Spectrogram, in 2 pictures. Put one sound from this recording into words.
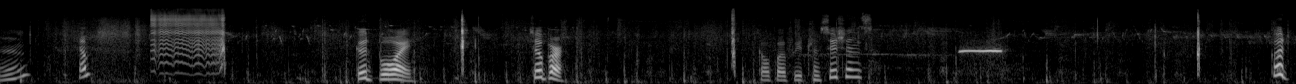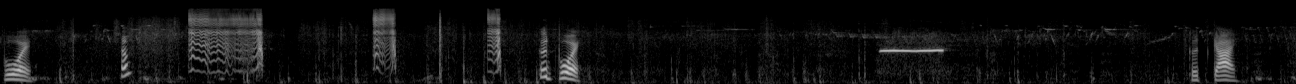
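A young woman calls out commands to a horse.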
